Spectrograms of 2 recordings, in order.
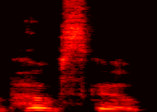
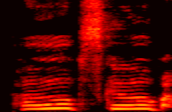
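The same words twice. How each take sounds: First: Said in the usual way. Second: Poop scoop announced much higher and a little louder, like a jingle; sing-song the segment name Poop scoop up high; segment title announced. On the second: Shown as a demonstration.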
